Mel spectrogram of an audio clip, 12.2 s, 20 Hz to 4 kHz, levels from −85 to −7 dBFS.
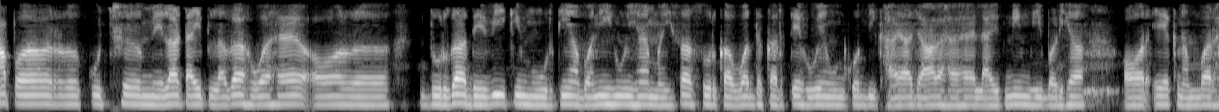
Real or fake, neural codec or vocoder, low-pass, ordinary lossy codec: fake; codec, 16 kHz, 16 kbps, FunCodec, trained on Chinese and English, 50 frames a second; 3.6 kHz; MP3, 24 kbps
